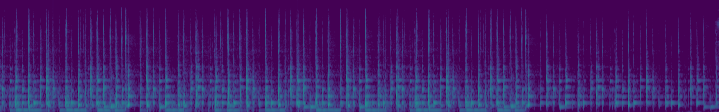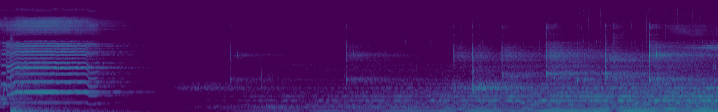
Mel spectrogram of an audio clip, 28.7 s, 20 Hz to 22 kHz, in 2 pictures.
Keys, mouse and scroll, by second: 0.1 b, 1.0 shift+middle click, 1.1 scroll up 4, 1.5 middle click, 2.0 shift+middle click, 2.8 click, 3.3 g, 4.0 right click, 4.4 click, 4.8 middle click, 5.5 g, 6.0 right click, 6.3 shift+middle click, 6.9 click, 7.2 shift+click, 7.5 w, 12.8 scroll up 4, 13.0 middle click, 13.9 click, 14.3 shift+click, 15.0 w, 16.1 shift+middle click, 16.8 click, 17.4 KP_7, 17.8-18.2 scroll down 7, 18.3 shift+middle click, 18.6 scroll up 3, 19.1 g, 20.6 click, 20.8 middle click, 21.4 shift+middle click, 21.6 middle click, 23.8 right click, 24.0 click, 24.4 g, 25.3 right click, 25.6 click, 25.8 click, 26.2 click, 26.4 click, 26.6 click, 27.3 scroll up 5, 28.0 click, 28.3 shift+click.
